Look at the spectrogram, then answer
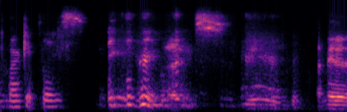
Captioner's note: laughing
